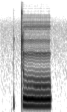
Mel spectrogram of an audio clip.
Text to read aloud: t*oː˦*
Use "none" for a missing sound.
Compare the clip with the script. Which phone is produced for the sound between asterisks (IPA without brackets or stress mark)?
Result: oː˦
